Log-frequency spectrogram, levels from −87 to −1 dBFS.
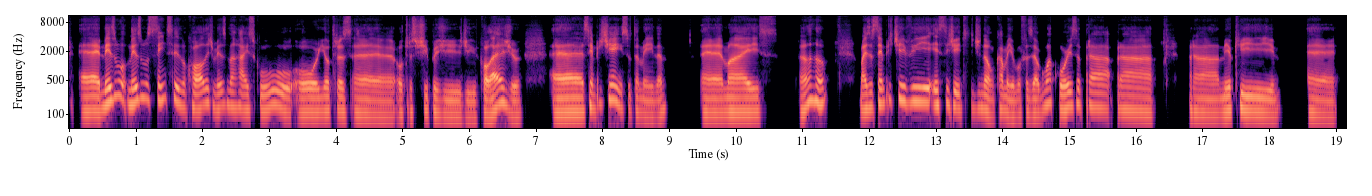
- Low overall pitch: Yes, low, 120 Hz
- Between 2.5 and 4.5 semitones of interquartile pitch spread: No, average, 5.2 semitones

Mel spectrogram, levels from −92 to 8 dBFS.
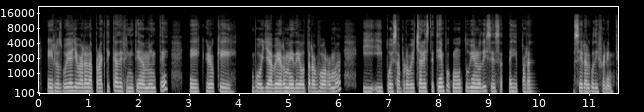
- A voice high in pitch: No, medium, 170 Hz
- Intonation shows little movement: Yes, narrow, 1.1 semitones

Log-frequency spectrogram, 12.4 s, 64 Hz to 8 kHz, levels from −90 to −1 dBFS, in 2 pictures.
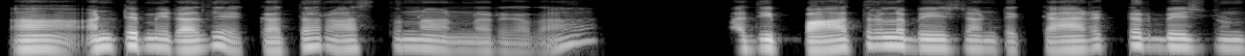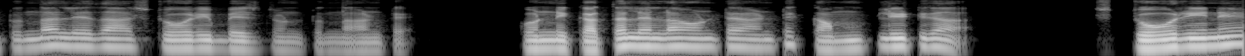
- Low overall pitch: Yes, low, 130 Hz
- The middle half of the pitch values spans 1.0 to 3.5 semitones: Yes, average, 3.2 semitones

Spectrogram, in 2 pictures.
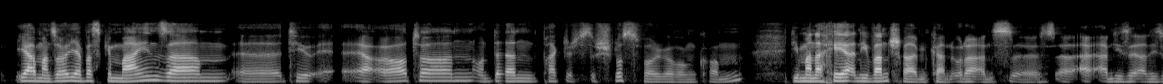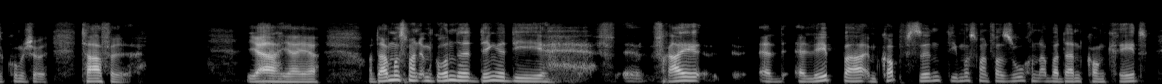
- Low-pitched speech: No, medium, 150 Hz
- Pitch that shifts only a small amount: No, average, 3.7 semitones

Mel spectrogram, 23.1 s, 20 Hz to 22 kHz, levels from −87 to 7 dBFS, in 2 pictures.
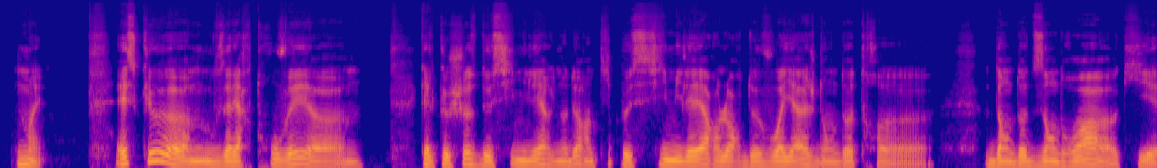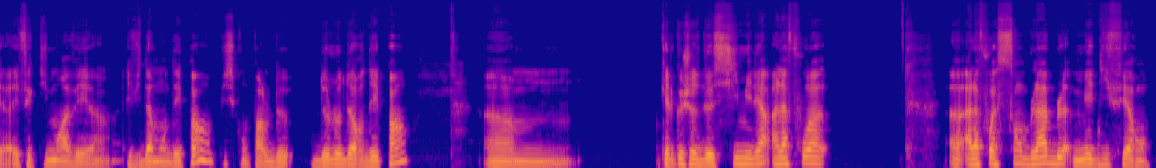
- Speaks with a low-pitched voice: Yes, low, 115 Hz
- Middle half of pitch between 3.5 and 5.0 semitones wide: Yes, average, 3.9 semitones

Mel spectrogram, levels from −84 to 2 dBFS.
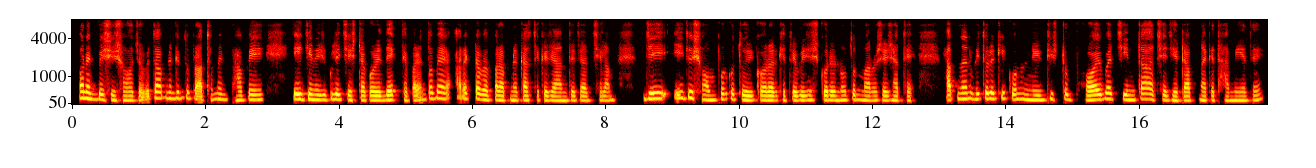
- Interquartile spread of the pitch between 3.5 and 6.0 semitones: No, average, 3.1 semitones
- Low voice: No, medium, 165 Hz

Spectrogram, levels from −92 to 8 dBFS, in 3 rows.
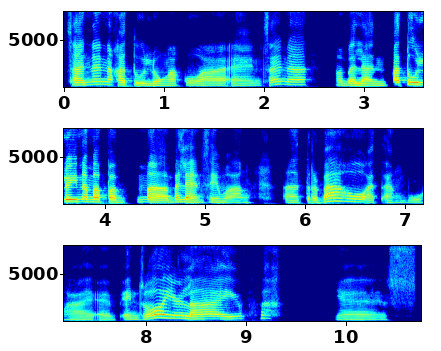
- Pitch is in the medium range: No, high, 215 Hz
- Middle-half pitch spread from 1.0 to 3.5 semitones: No, average, 4.8 semitones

